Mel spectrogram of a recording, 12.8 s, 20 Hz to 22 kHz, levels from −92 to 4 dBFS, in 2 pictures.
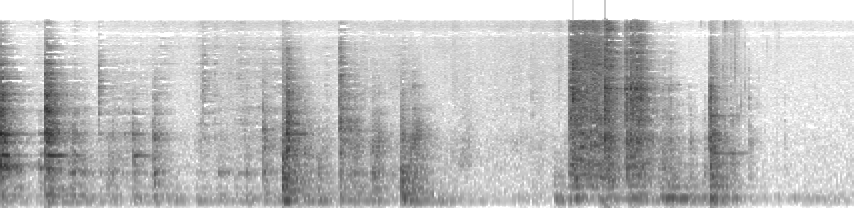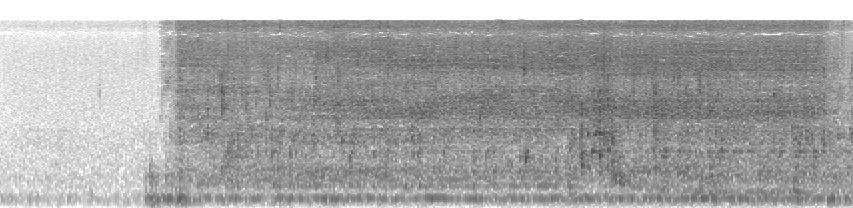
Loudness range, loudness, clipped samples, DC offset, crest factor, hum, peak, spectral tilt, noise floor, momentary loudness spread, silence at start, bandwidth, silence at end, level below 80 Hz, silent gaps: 9 LU; -20 LUFS; under 0.1%; under 0.1%; 24 dB; none; 0 dBFS; 0.5 dB/octave; -58 dBFS; 20 LU; 0 s; 15.5 kHz; 0 s; -68 dBFS; none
